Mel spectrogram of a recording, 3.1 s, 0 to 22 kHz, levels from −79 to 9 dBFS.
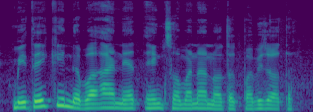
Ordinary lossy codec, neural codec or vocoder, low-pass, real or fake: none; none; none; real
